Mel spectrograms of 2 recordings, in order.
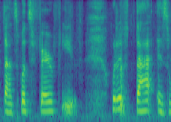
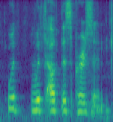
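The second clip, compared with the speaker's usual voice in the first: ordinary talk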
